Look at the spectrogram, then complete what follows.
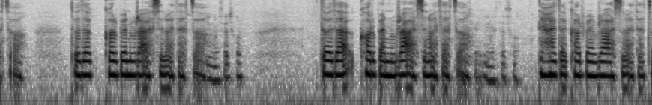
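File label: "corbenfras" Welsh, spoken word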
